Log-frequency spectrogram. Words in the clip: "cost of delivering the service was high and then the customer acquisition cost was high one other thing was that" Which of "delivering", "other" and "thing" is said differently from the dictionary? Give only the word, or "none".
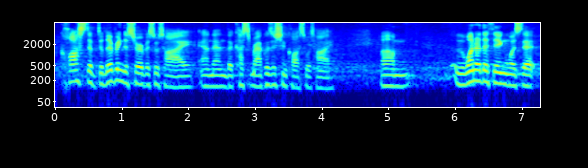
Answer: none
